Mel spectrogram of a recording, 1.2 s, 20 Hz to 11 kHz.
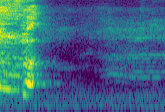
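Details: Effective cough exercise after nebulizer, simulated by a nursing student with a woman patient: after deep breath and 1-3 second hold, one forceful, harsh cough burst to bring up sputum, then quiet.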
